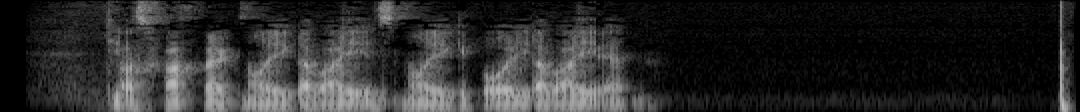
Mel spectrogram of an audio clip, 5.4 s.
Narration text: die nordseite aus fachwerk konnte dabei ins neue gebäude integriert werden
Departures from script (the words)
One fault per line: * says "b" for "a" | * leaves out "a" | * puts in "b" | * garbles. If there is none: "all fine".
* leaves out "nordseite"
* says "neue" for "konnte"
* says "dabei" for "integriert"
